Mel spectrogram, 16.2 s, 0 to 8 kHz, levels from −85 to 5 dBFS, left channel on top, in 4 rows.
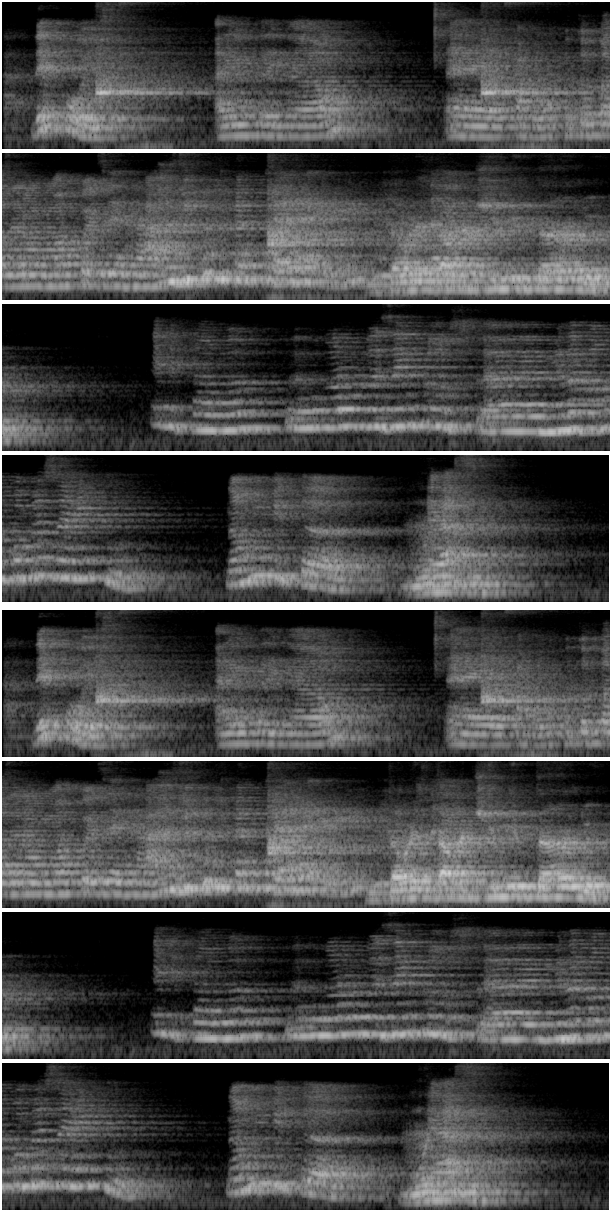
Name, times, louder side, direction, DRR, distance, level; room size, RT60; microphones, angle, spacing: voice 1, 0.2-0.7 1.4-2.3 2.9-7.2 9.1-13.0 13.6-14.5 15.0-15.3, left 1 dB, 30° left, -7 dB, 0.8 m, -29 dB
Raindrop / Drip, 0.6-2.0 3.2-4.5 5.8-7.2, left 2 dB, 10° left, 1.5 m, -32 dB
voice 2, 6.6-8.2 14.8-15.3, right 3 dB, 40° right, -1 dB, 0.3 m, -23 dB
4.9 x 2.2 x 2.5 m, 1.4 s
head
